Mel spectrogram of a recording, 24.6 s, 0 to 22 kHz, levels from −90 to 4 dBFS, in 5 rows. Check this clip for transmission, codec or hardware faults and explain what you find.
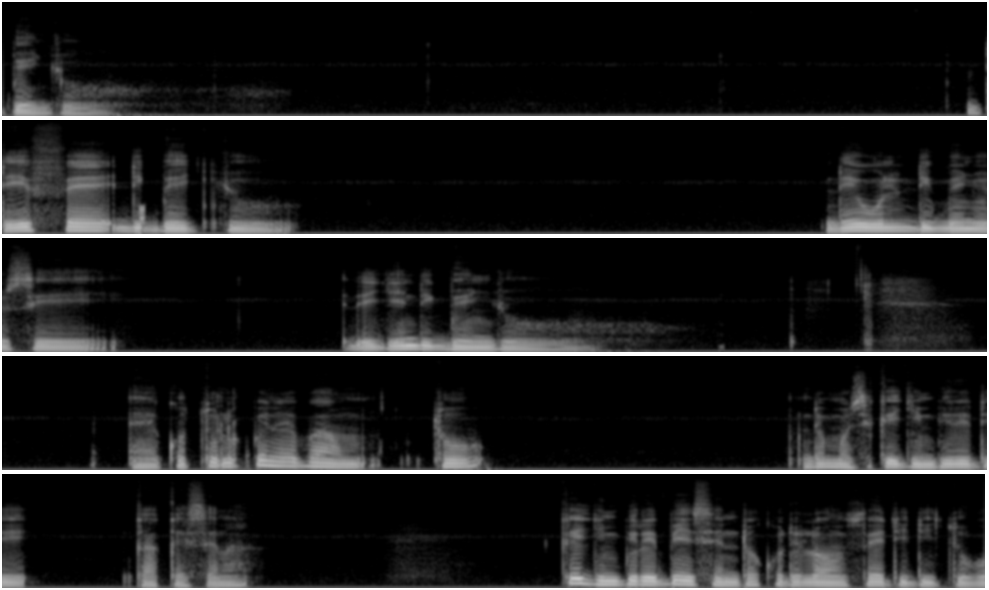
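Three short glitches break up the speech, at 5.61 to 5.63 s, 13.43 to 13.46 s and 16.65 to 16.67 s. Each lasts about one 24 ms frame. The likely cause is a broken MP3 bit reservoir: a frame borrowed data from a lost earlier frame and decoded the wrong bytes.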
